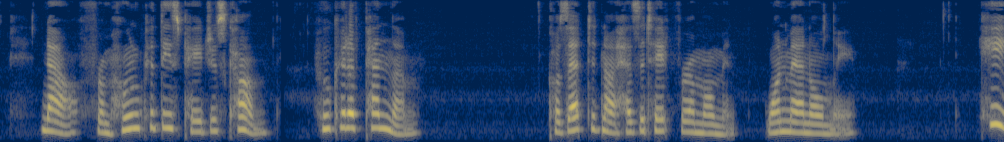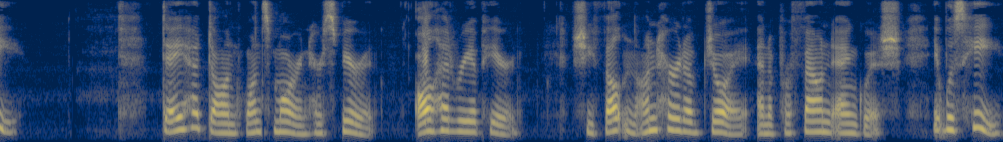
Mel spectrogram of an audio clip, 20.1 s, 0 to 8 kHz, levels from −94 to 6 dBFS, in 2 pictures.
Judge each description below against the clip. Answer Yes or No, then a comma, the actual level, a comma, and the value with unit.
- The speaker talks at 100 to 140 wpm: Yes, slow, 135 wpm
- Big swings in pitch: No, average, 4.4 semitones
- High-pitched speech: Yes, high, 225 Hz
